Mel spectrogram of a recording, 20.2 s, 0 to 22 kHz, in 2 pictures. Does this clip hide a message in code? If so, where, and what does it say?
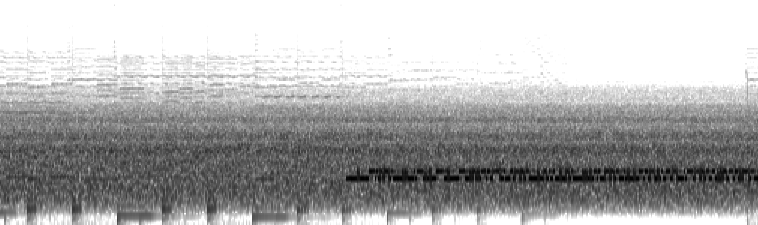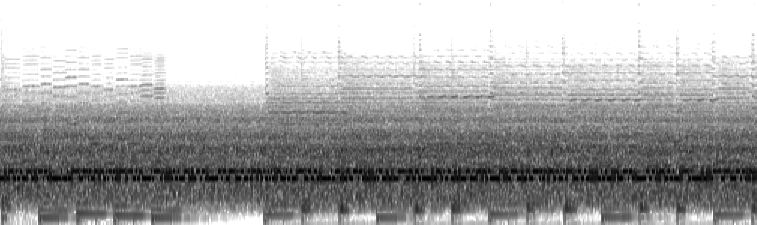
Yes: RTTY (50 baud, 170 Hz shift) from 4.6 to 20.2 s, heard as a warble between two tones, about 840 Hz centre, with radio static and room echo. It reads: XE5OD TU VU7FG CQ NAME IS EVA, QTH DENVER, LOC JB58AW JB58AW. HOW COPY? IZ3JTO …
